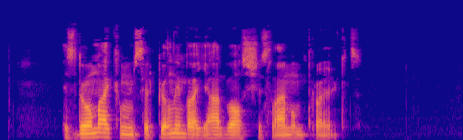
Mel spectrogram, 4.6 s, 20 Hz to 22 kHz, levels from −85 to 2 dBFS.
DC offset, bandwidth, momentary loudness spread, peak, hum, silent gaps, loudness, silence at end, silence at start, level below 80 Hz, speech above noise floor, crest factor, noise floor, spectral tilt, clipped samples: under 0.1%; 10 kHz; 15 LU; -2 dBFS; none; none; -21 LUFS; 1.05 s; 0.65 s; -52 dBFS; 51 dB; 22 dB; -72 dBFS; -5 dB/octave; under 0.1%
